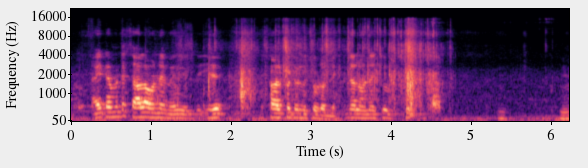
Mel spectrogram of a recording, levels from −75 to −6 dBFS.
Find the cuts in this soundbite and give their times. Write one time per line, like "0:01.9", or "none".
0:03.4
